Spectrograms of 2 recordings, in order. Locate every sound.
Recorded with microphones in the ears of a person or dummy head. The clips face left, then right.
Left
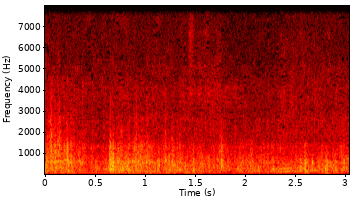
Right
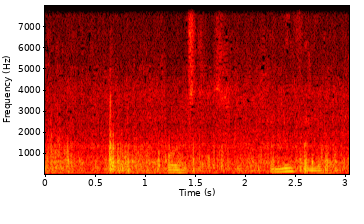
1.2 s a man speaking: 75° right (ahead or behind), 1.1 m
